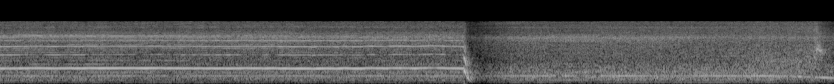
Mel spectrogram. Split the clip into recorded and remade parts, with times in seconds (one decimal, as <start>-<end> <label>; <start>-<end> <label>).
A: 0.0-5.5 recorded; 5.5-6.0 remade; 6.0-8.3 recorded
